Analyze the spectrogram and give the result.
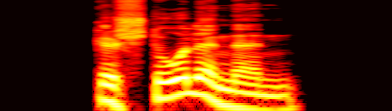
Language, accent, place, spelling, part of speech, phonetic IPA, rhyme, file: German, Germany, Berlin, gestohlenen, adjective, [ɡəˈʃtoːlənən], -oːlənən, De-gestohlenen.ogg
- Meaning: inflection of gestohlen: 1. strong genitive masculine/neuter singular 2. weak/mixed genitive/dative all-gender singular 3. strong/weak/mixed accusative masculine singular 4. strong dative plural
